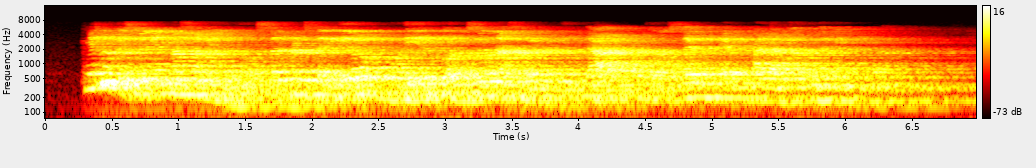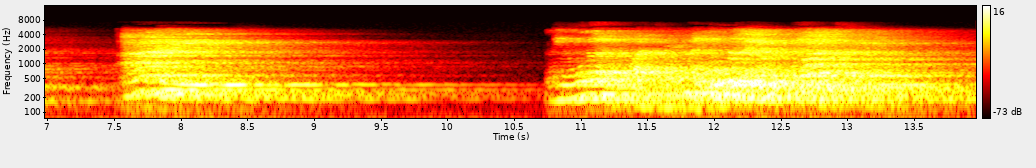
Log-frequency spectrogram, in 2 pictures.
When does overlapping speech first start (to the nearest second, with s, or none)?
12 s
